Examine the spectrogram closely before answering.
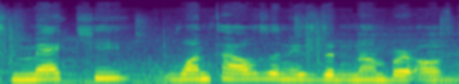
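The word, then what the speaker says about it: Méqui: and that's because it's the way that Brazilian people pronounce the word Mac in a kind of a Brazilian way so it's mechy 1,000 is the number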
